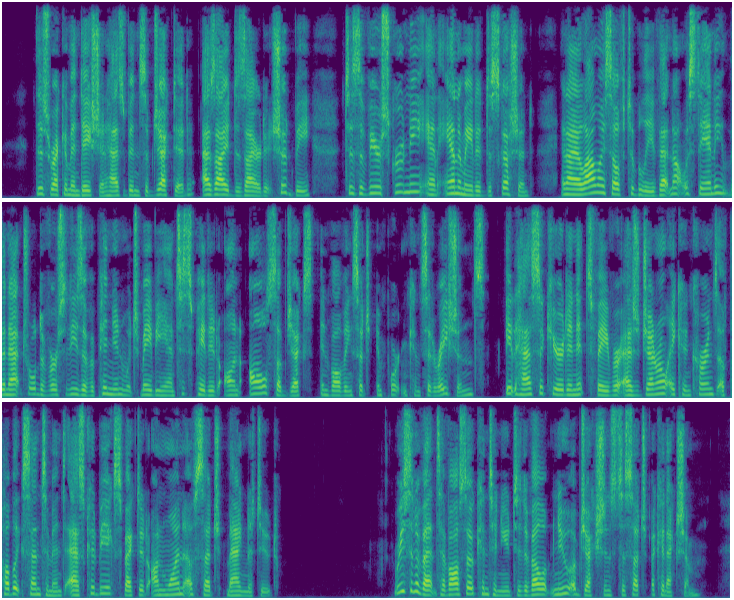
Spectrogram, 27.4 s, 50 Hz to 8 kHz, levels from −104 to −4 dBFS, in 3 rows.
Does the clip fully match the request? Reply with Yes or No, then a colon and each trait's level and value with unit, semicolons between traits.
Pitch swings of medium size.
Yes: average, 3.8 semitones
